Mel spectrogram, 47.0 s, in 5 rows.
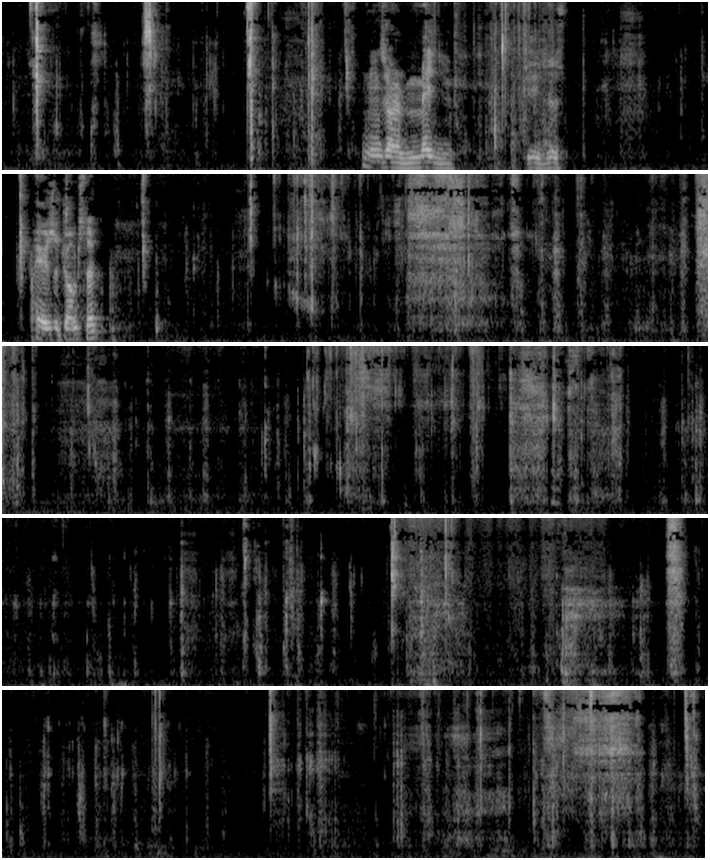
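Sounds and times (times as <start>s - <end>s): crunchy chewing of fried chicken: 10.9s - 34.6s, 35.2s - 47.0s.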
